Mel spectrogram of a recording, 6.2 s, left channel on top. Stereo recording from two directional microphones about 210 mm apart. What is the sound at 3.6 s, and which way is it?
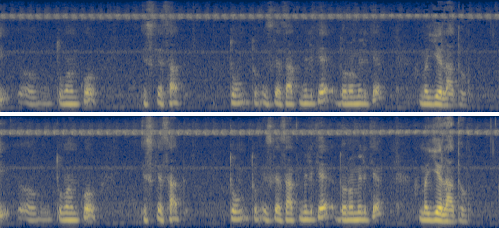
Speech, 45° right (ahead or behind).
